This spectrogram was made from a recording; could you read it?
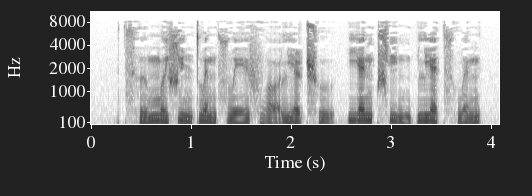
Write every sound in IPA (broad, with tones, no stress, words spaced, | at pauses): t͡sʰɹ̩˧˥mɤ˥˧ɕy˥˧nt̪wə˥˩n swe˧˥ɪ̯ fwɔ̰˨˩ ljɛ˥˧ʈ͡ʂʰu˥˩ | jɛ˥nt͡ɕʰi˥˩ŋ | ljɛ˥˩ t͡sʰwə˧˥n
